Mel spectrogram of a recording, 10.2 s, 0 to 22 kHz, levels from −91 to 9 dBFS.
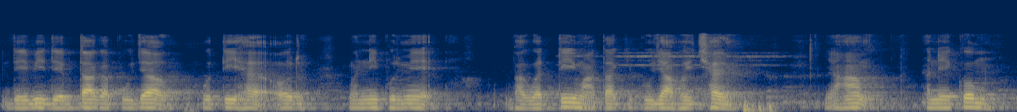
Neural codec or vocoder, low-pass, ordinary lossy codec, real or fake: none; 7.2 kHz; none; real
